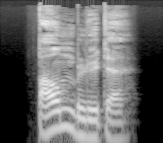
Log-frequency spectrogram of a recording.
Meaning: 1. tree blossom 2. flowering season of trees
- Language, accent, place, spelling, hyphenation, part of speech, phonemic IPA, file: German, Germany, Berlin, Baumblüte, Baum‧blü‧te, noun, /ˈbaʊ̯mˌblyːtə/, De-Baumblüte.ogg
